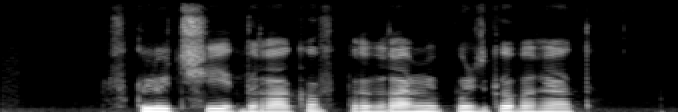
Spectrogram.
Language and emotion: Russian, neutral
